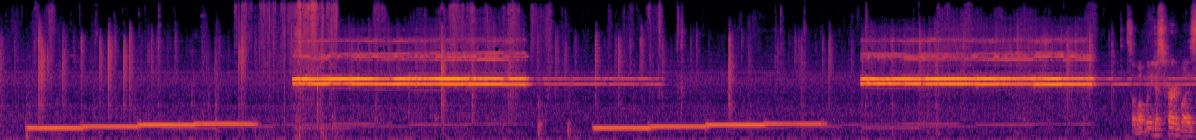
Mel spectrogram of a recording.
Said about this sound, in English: These intervals are composed in such a manner that in the ear a sequence of four combination tones is created.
